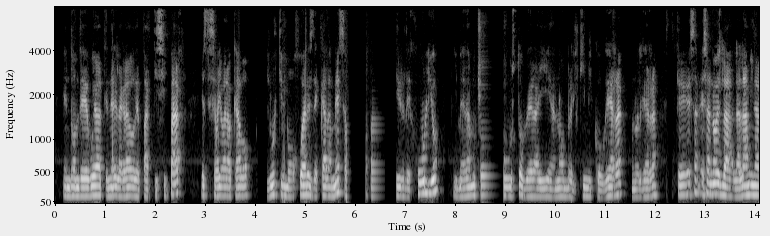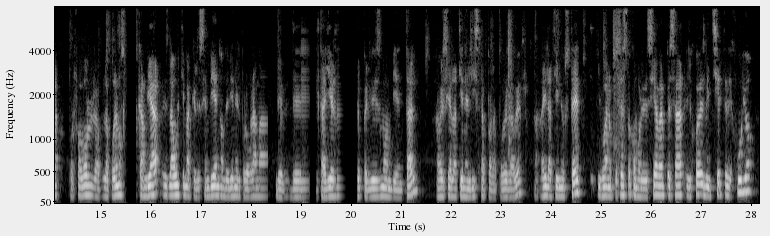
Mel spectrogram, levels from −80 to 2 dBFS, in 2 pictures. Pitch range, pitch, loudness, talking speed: 125-150 Hz, 135 Hz, -20 LUFS, 215 wpm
